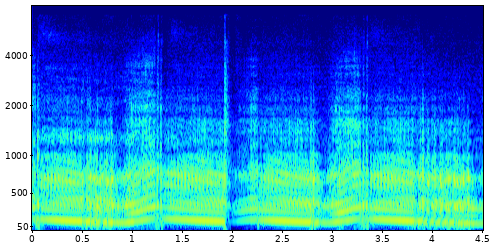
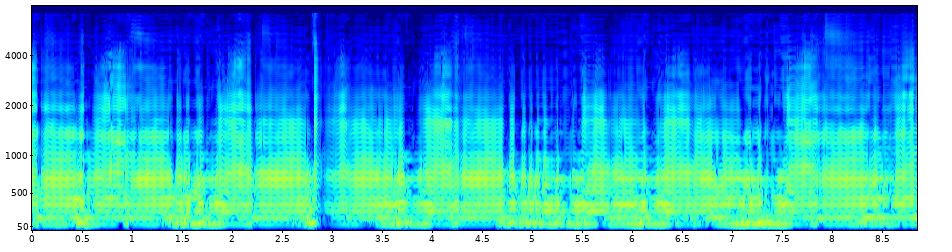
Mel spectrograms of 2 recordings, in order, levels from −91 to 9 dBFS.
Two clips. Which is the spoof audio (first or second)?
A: second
